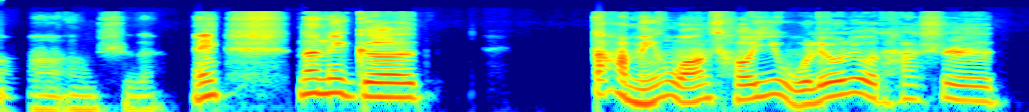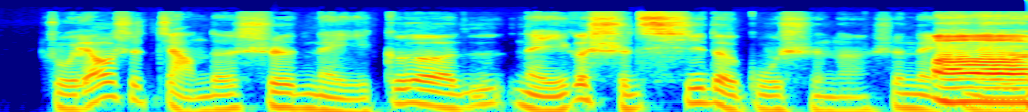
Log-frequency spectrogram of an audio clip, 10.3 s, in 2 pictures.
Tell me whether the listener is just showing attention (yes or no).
no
